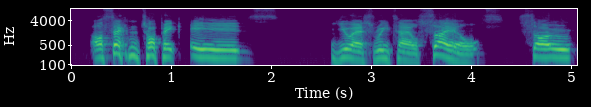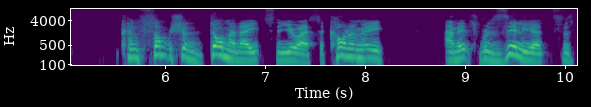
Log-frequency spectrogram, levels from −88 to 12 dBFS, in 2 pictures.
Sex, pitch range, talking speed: male, 135-185 Hz, 100 wpm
